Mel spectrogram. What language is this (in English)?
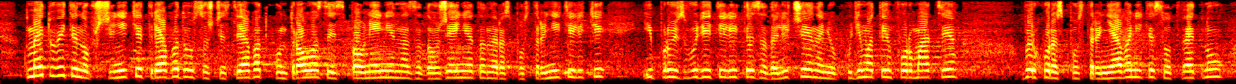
Bulgarian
